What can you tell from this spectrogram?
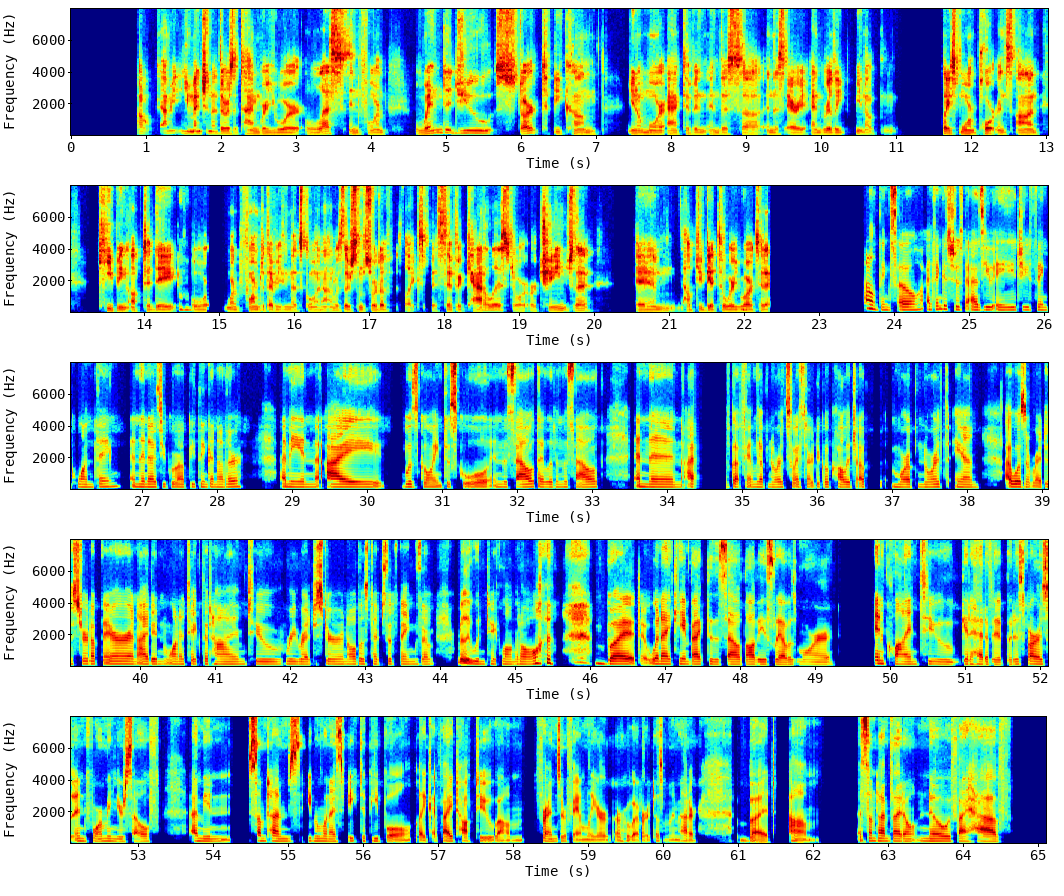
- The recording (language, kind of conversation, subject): English, unstructured, What are your go-to ways to keep up with new laws and policy changes?
- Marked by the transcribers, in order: other background noise; chuckle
